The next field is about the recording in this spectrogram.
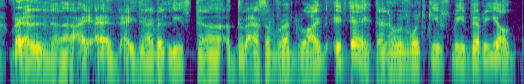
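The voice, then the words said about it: Deliberately bad put-on French accent. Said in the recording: “I have a terrible French accent.”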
